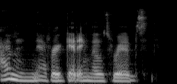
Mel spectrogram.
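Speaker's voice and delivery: low, faint, grumbled mutter under the breath. A character looks toward the Kaiju and sighs, muttered under her breath. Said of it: "you hear faintly under her breath".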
